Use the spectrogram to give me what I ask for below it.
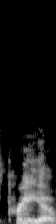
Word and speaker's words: Priya: with us is want to make sure I'm pronouncing it right it's Priya right that is exactly right awesome all right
